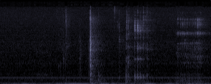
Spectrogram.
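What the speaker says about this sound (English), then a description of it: "Excuse me, I burped." A single short burp sounds over a quiet room with a steady low hum during a chess game analysis, a soft throaty release followed by faint small noises.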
